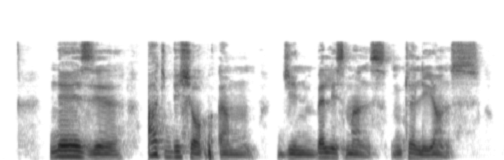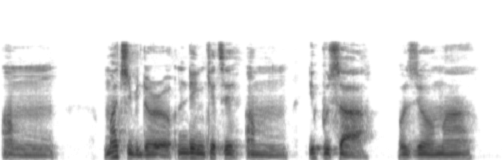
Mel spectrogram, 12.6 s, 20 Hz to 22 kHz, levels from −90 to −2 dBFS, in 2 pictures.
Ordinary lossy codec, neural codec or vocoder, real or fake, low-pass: none; vocoder, 44.1 kHz, 80 mel bands, Vocos; fake; 7.2 kHz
